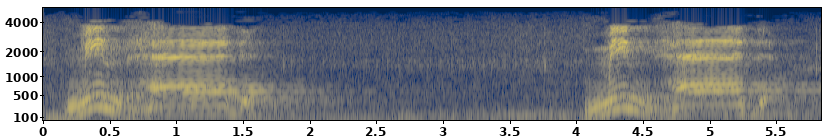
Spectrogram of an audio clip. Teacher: إظهار حلقي لوقوع الهاء بعد النون الساكنة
